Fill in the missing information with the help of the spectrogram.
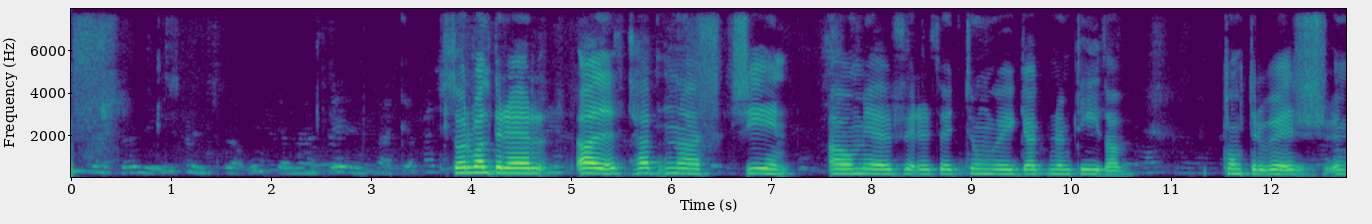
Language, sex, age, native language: Icelandic, male, 18-19, Icelandic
